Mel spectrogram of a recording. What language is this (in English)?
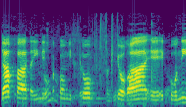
Hebrew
